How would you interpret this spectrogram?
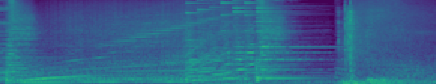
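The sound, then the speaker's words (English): A sci-fi time machine sound effect: a steady whirring hum with tones that sweep upward in pitch, building to a sharp burst, then a brief drop and a final whoosh. No one speaks. “Okay, let's jump in our pretend time machine and start time traveling.”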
